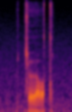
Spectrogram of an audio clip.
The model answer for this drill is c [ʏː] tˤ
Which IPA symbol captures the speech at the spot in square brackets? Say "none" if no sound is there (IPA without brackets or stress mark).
əː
